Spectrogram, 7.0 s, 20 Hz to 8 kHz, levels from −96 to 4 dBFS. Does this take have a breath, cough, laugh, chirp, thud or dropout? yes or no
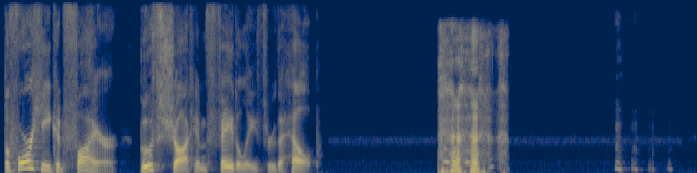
yes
